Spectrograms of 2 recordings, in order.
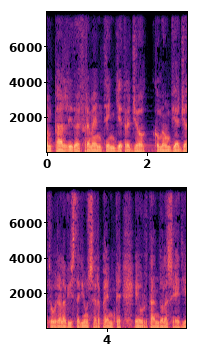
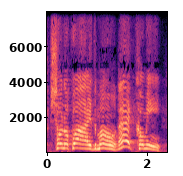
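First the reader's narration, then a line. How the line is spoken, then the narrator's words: Shouting. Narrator (Italian): gridando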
